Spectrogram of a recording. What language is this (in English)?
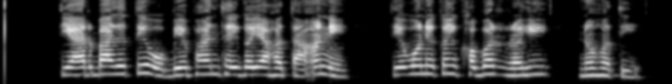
Gujarati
